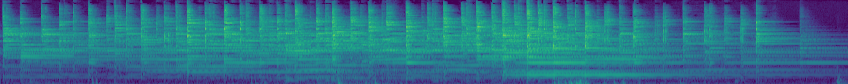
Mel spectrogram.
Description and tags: Metal object ringing
brush, hits, objects, random, scrapes, taps, thumps, variable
